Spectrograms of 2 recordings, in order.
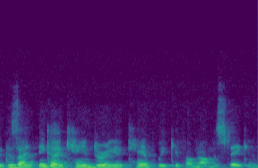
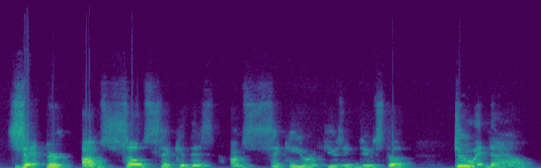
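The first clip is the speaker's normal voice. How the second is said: high, loud furious shouting; angry yell; 8 semitones higher, 3 dB louder than usual. Retold or imitated. Coach yelling at a student who refuses, furious. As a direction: yell at him, fed up.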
